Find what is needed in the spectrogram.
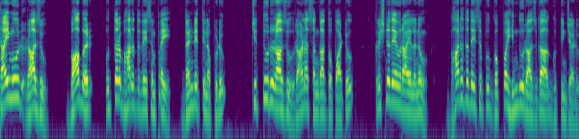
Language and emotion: Telugu, neutral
